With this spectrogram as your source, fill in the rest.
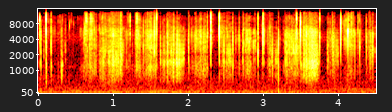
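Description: Long dark red nails tap and scratch on flat wet concrete ground with a puddle. The result is a quiet, dense run of bright, crackly clicks and gritty scrapes with sharp, short taps, over a faint low hum.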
